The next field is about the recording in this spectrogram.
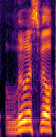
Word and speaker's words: Louisville: It's spelled Louisville, but it's Louisville, Colorado, 80027.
